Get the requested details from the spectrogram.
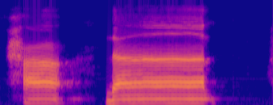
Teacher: ہا حلق کے درمیان سے ادا ہوتا ہے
